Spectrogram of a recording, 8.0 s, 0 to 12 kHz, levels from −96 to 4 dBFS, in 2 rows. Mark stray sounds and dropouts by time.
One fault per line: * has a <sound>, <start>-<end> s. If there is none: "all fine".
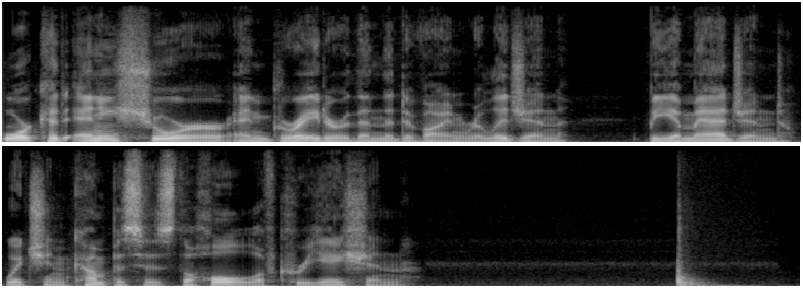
* has a thud, 7.4-7.8 s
